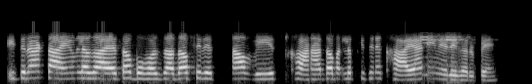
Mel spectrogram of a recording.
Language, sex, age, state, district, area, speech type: Urdu, female, 30-45, Uttar Pradesh, Gautam Buddha Nagar, urban, conversation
